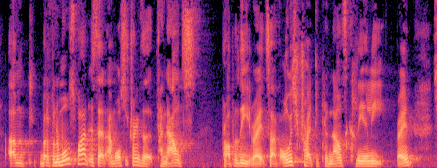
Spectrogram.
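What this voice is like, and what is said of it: Malaysian Chinese English accent. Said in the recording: “I'm like true and true abeng in my core accent ... I grew up in Malaysia ... it's abeng thing that I can't get rid of”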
